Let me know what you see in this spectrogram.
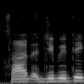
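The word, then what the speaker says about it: Djibouti: जिबूती की देखिए यहाँ पे भले ही इसको लिखा जाता है डी से, लेकिन प्रोनाउंस कैसे किया जाता है? जे से, यानी कि जिबूती।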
